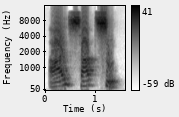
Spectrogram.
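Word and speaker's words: 挨拶: এটা আই, আই সাতসু।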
